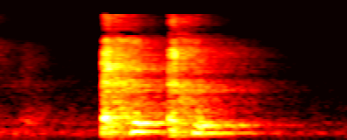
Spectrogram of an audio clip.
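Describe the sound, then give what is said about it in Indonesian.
A person coughs in the morning after waking while journaling: two quick, harsh coughs in close succession, loud, with a raspy breathy tail fading out afterward; no one speaks. “Batuk lagi anjir.”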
